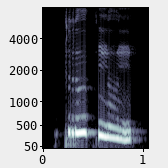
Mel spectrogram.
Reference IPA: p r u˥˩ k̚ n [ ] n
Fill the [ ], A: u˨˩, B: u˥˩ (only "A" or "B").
A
